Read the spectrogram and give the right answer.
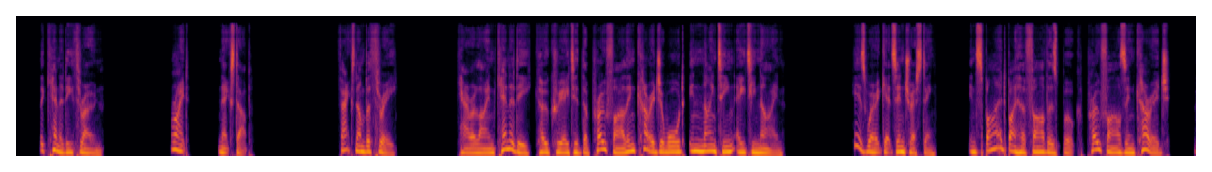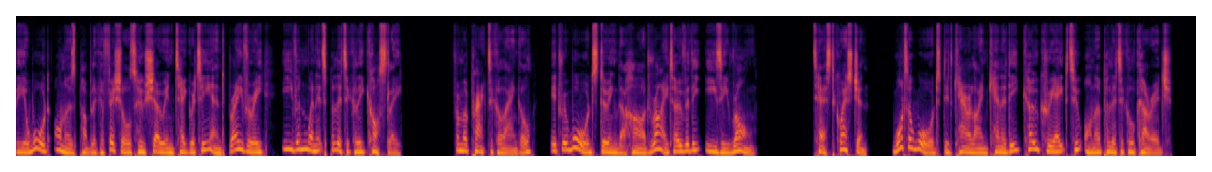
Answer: Correct answer. Profile in Courage Award.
